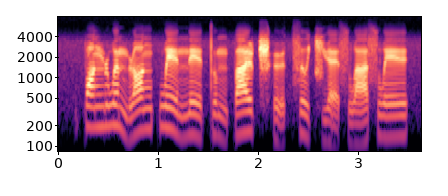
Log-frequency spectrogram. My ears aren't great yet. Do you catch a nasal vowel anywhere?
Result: no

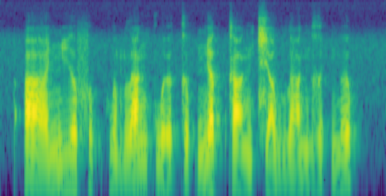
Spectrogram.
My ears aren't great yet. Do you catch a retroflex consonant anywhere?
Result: no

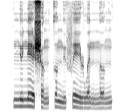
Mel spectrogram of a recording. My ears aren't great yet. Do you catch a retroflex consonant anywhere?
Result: yes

